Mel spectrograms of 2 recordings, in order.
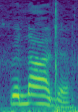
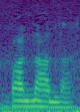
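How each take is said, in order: First: The stress falls on the second syllable. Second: The pitch stays level with no stressed syllable. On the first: The speaker calls it right. "the primary stress is here. Na" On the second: The speaker calls it wrong. "the pitch will go the same way from the beginning to the end. You will not know where to stress"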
